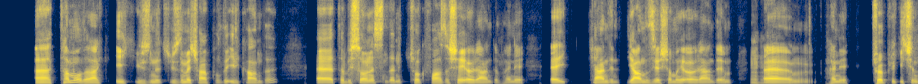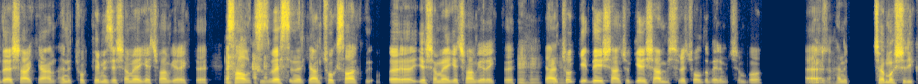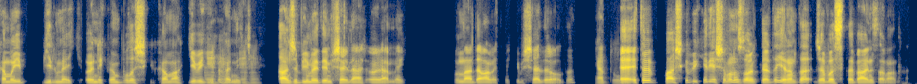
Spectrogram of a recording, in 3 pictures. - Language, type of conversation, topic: Turkish, podcast, Hayatında seni en çok değiştiren deneyim neydi?
- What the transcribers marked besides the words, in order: other background noise; chuckle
